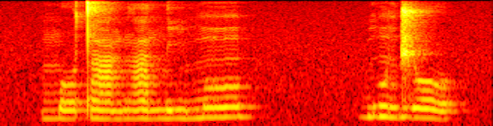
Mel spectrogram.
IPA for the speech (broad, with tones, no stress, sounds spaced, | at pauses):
m o˨ t ã˨ ɡ ã˨ n i˨ m ũ˧ | b ũ˦ d͡ʒ o˦˨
